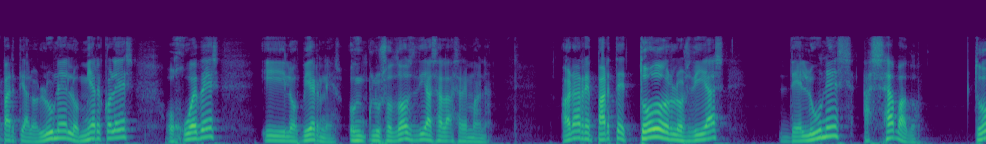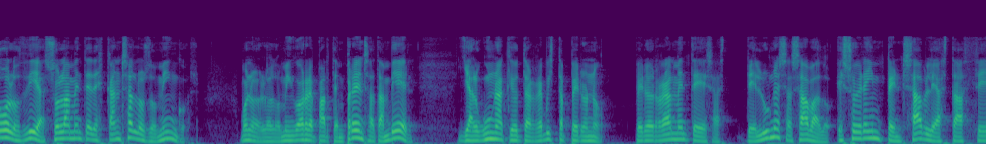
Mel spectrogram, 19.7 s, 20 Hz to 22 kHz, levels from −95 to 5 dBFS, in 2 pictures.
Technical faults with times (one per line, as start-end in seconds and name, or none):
none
